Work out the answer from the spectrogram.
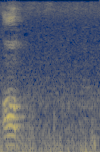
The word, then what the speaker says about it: of: অব travellers in some shady ভান, দেখো ও এফ, ওই যে একটু আগে বলেছিলাম ও এফ, এটার উচ্চারণ হবে অব, ব উচ্চারিত হবে অব।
